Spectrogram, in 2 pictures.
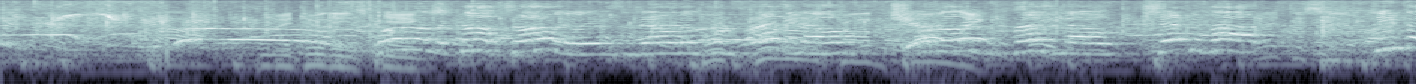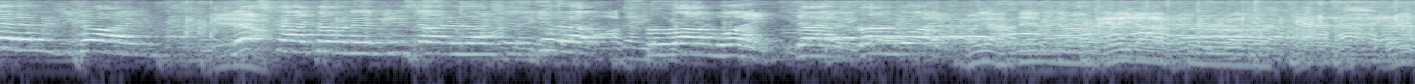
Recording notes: interacts with the crowd, LIVE at the Hollywood Improv!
